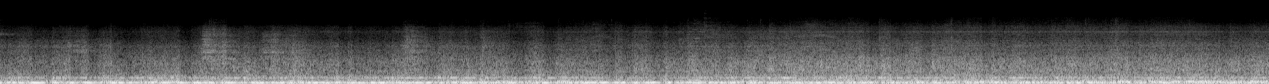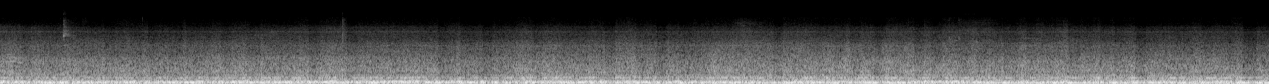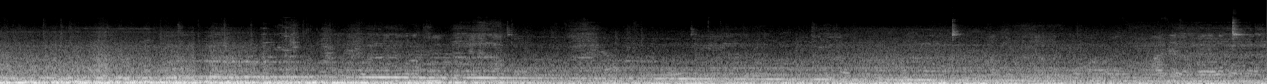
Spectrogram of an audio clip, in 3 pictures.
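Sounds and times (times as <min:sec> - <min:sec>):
steady train hum: 0:00.0 - 0:38.0
train wheels rumbling: 0:00.0 - 0:38.0.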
